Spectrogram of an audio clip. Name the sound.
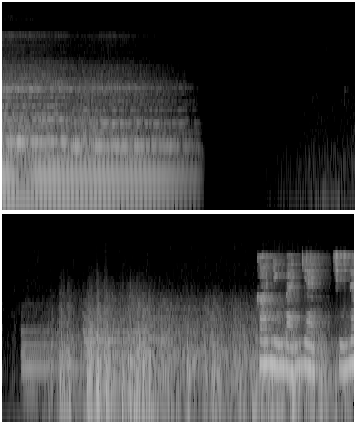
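rain and thunder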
